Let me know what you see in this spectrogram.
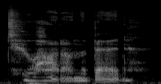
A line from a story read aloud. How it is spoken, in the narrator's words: Catra mutters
